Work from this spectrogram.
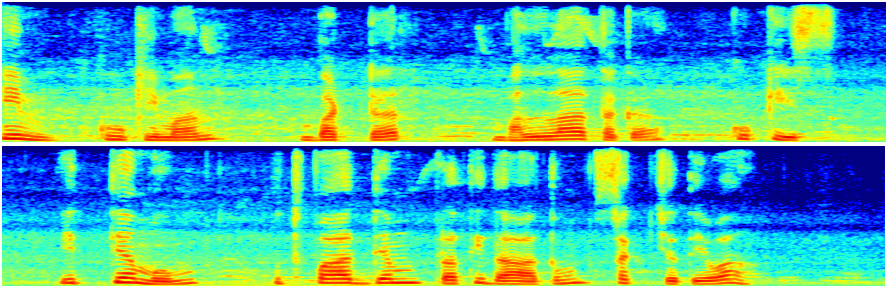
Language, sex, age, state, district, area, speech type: Sanskrit, male, 18-30, Odisha, Mayurbhanj, rural, read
